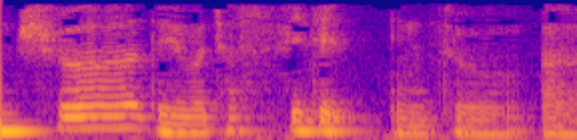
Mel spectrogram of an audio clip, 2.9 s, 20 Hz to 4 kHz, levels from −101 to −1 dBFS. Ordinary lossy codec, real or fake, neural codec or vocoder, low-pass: MP3, 16 kbps; real; none; 3.6 kHz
